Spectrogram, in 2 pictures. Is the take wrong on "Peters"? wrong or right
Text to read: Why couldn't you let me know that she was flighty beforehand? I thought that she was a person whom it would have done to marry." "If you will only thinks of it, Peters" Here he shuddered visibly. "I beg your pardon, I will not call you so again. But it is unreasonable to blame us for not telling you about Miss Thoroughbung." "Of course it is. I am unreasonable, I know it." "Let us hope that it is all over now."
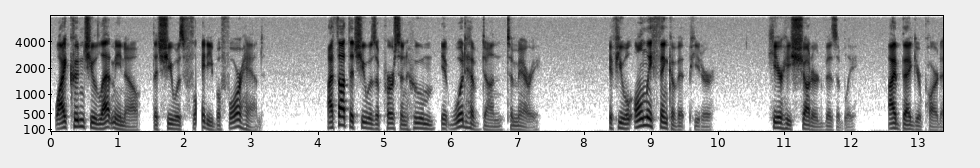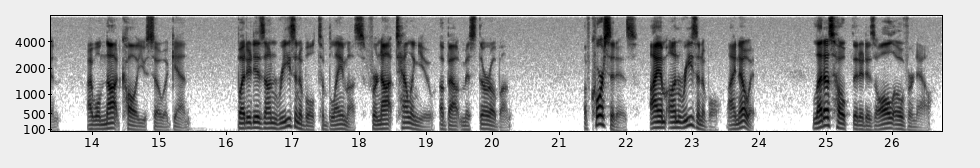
wrong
